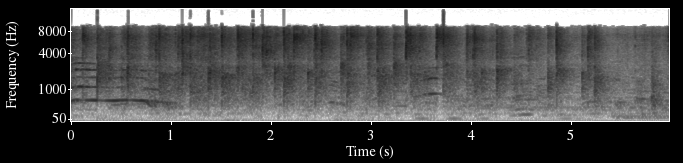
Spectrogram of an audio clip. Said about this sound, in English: So can I have a big round of applause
